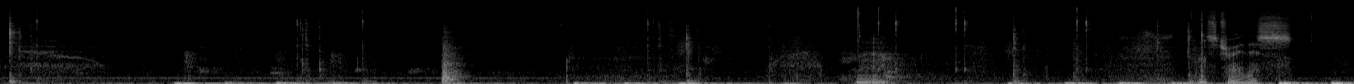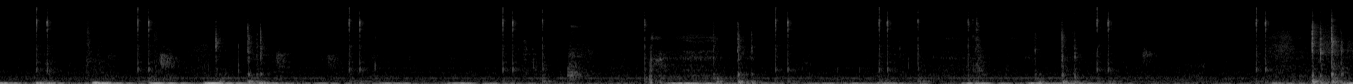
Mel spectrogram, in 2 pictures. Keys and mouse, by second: 0.1 a, 3.3-6.4 middle drag, 6.9 Tab, 9.7-11.4 drag, 11.4 Tab, 11.8 ctrl+r, 16.0 ctrl+r, 19.0-20.8 drag, 20.9 ctrl+r, 22.7-26.4 drag, 24.1 ctrl+r, 26.7 a, 26.8 Tab.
